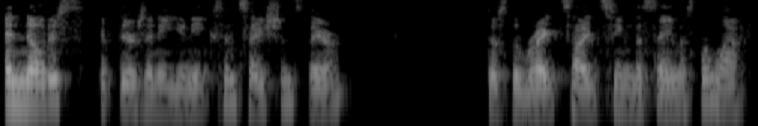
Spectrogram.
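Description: A woman leading a guided body scan meditation, giving soft, calm instructions with pauses between phrases. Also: low-pitched.

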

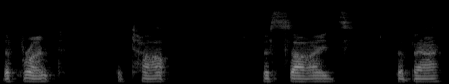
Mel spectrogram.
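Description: A woman leading a guided body scan meditation, giving soft, calm instructions with pauses between phrases. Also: a bass voice, vocal fry.

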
